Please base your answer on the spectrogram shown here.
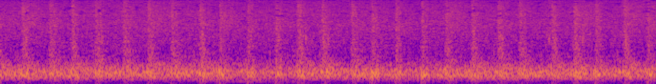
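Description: Rapid, sustained naval gunfire from an Arleigh Burke destroyer in a modern carrier group battle game, a dense unbroken stream of loud fast shots with no pauses.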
